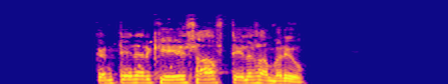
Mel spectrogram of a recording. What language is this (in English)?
Sindhi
